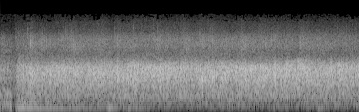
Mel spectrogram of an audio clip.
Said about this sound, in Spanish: Yo te invito a que le des un fuerte aplauso.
